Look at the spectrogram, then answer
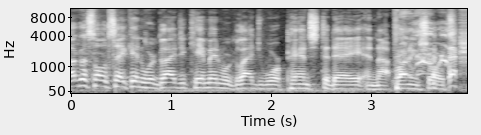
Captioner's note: laughter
